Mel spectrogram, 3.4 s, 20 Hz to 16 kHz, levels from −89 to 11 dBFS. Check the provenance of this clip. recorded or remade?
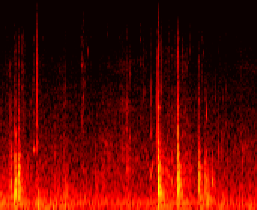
recorded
